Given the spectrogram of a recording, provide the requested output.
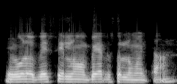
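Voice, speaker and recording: A man's voice: mid-range voice, completely flat delivery, quick pace, clear, resonant tone, dry recording. A man chatting casually in slang on a phone call, questioning the other person in an exasperated way. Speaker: prank call recipient.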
